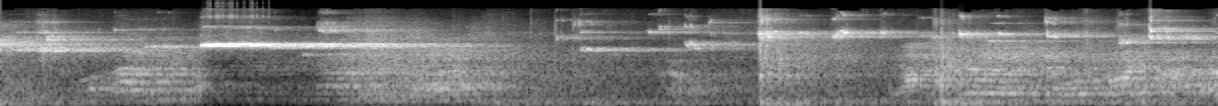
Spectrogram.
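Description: Live basketball game sound in a gym: sneakers squeaking on the hardwood, the ball bouncing, and players' voices echoing in the hall. The loudest moment is a held high squeal about a second in.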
